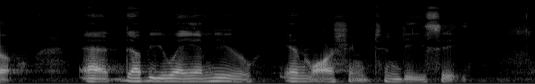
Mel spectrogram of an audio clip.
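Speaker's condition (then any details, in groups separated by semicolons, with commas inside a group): Spasmodic dysphonia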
